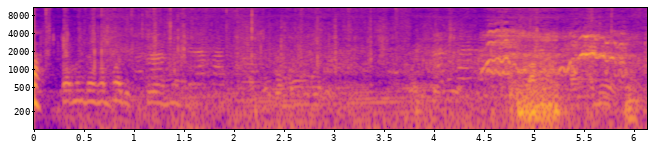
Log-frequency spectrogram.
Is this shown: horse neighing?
yes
